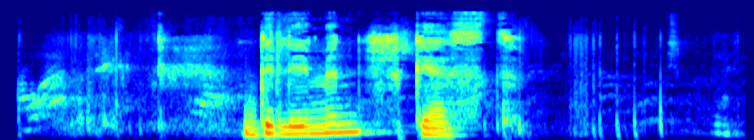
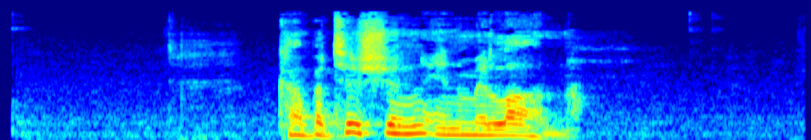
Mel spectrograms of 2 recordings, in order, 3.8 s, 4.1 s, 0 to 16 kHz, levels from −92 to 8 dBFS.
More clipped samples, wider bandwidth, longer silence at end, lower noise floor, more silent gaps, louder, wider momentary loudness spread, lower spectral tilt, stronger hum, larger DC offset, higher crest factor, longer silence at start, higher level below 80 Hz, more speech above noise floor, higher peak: neither; about the same, 11.5 kHz vs 11.5 kHz; about the same, 1.15 s vs 1.15 s; about the same, -58 dBFS vs -61 dBFS; neither; second, -24 LUFS vs -18 LUFS; first, 25 LU vs 11 LU; about the same, -4.5 dB/octave vs -5.5 dB/octave; neither; neither; first, 24 dB vs 18 dB; second, 0.1 s vs 1.4 s; second, -70 dBFS vs -58 dBFS; second, 35 dB vs 43 dB; about the same, -4 dBFS vs -2 dBFS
